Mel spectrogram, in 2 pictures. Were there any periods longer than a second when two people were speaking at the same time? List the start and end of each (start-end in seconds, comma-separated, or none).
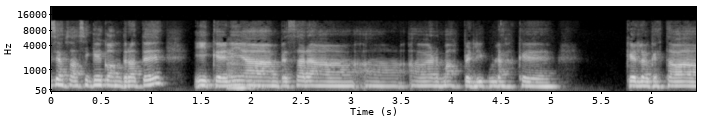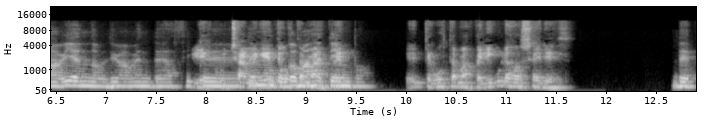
7.8-9.6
